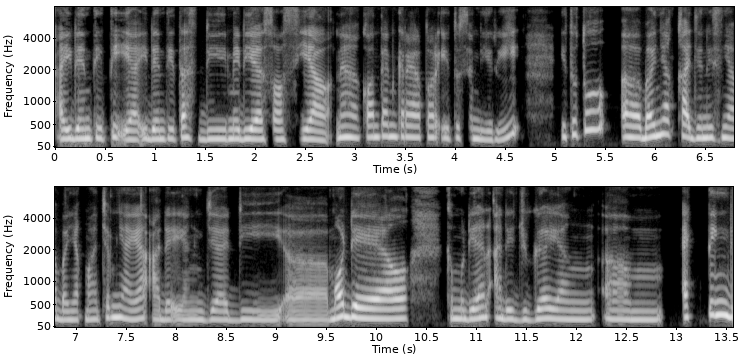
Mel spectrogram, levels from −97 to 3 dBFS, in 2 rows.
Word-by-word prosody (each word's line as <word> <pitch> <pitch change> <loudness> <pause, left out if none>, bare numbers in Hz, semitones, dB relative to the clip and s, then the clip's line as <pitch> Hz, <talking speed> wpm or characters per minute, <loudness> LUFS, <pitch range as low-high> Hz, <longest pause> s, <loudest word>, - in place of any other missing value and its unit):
identity 210 +2 +1 0.2
ya, 185 - -2
identitas 205 +2 0
di 200 +1 -1
media 200 0 +3
sosial. 195 -2 -1
Nah, 230 +1 +2
konten 240 +2 0
kreator 235 -1 -1
itu 220 +1 -6
sendiri, 200 - -4 0.4
itu 245 +4 -4
tuh, 395 +2 0 0.2
eee, 230 -2 +4
banyak 275 +6 +4
Kak 250 -4 +2
jenisnya, 220 +1 +1
banyak 185 +1 -4
macamnya 225 +5 0 0.2
ya. - - -2
Ada 185 -1 -4
yang 190 -2 -4
jadi, 185 0 -4 0.3
eee, 95 0 -4
model, 210 -3 +6 0.4
kemudian 205 +2 +1
ada 210 -3 0
juga 185 +4 -1
yang, 190 -2 -2
mmm, 185 -2 -3 0.2
akting 280 +4 +3
205 Hz, 135 wpm, -20 LUFS, 190-230 Hz, 0.4 s, model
